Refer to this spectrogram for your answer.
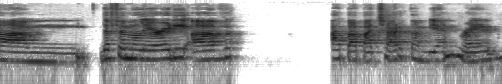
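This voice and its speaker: Her pitch is medium for a woman, and she speaks at a fairly slow pace with fairly even intonation. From Los Angeles, US. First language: Spanish. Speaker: professor and scholar in residence. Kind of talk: interview with testimony. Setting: remote call from Rome.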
